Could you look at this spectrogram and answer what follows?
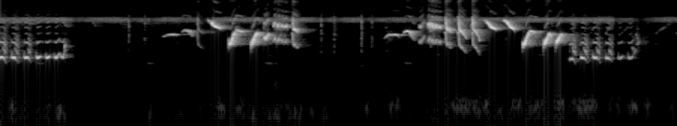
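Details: White-rumped shama song played as a lure: bursts of rich whistled phrases, slurred up-and-down notes and quick trilled runs, in two long sequences separated by a short pause. No other sounds stand out.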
